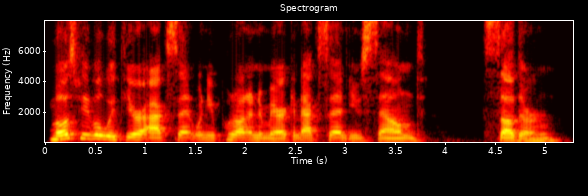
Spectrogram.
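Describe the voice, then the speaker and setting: A woman's voice: low-pitched, moderate pace. A woman hosting a casual interview with a band, upbeat and enthusiastic. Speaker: showcase founder and interviewer.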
